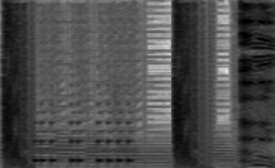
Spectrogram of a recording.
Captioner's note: game beeping; game buzzes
